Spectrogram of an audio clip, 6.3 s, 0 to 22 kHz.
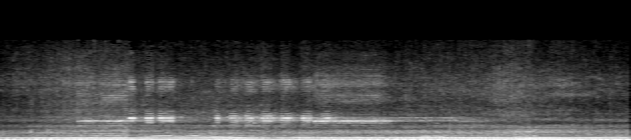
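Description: Yamaha R15 V3's single-cylinder engine running at a steady cruising speed in traffic, with other motorcycles close alongside. A high, broken whine sounds on and off through the middle.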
